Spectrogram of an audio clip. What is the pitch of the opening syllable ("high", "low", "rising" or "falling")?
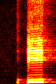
low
